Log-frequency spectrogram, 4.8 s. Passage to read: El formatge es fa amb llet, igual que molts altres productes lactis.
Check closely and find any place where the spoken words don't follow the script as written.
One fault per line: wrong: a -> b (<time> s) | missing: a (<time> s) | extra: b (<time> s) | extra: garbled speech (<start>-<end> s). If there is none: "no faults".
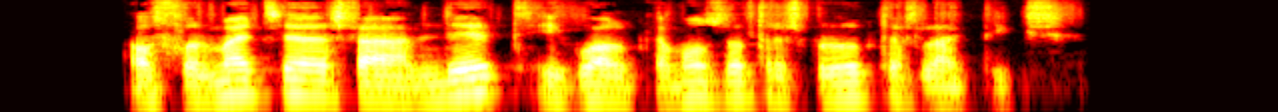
no faults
